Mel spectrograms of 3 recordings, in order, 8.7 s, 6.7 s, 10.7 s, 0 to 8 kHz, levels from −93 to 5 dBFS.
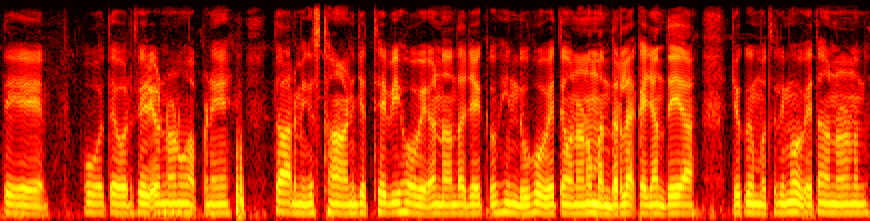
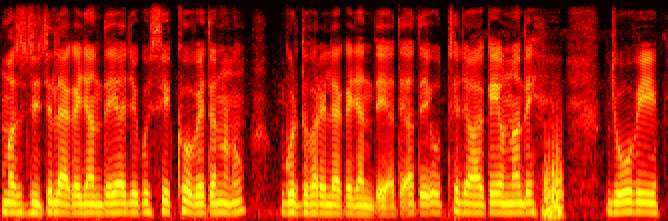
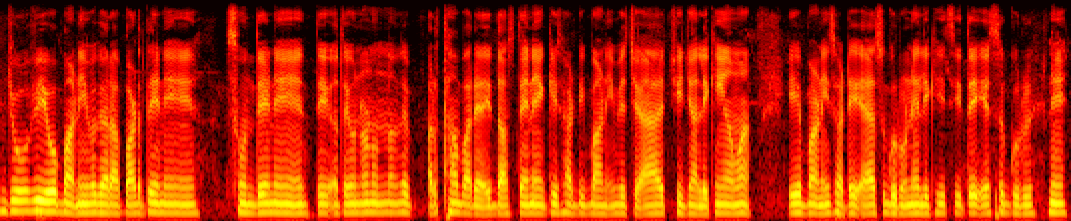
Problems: constant background noise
